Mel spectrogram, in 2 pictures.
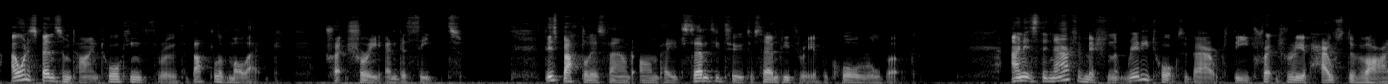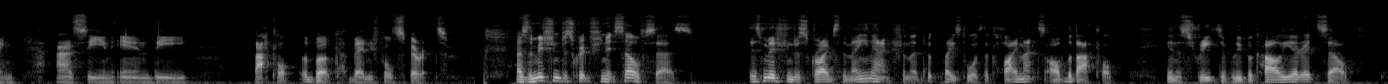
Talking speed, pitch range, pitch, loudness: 170 wpm, 80-125 Hz, 105 Hz, -30 LUFS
